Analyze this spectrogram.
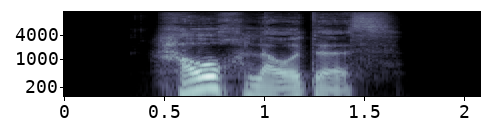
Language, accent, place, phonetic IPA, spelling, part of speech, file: German, Germany, Berlin, [ˈhaʊ̯xˌlaʊ̯təs], Hauchlautes, noun, De-Hauchlautes.ogg
- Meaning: genitive singular of Hauchlaut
